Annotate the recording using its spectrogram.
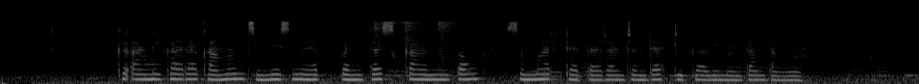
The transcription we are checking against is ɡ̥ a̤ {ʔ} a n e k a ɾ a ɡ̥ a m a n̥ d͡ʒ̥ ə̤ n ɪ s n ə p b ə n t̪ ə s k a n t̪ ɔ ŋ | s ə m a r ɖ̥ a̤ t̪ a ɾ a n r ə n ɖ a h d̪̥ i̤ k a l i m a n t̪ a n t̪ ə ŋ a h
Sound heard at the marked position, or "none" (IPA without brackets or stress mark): ʔ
